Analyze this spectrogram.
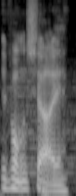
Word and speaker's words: Suthipongchai: Can you pronounce it for me, please? Suthipongchai.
